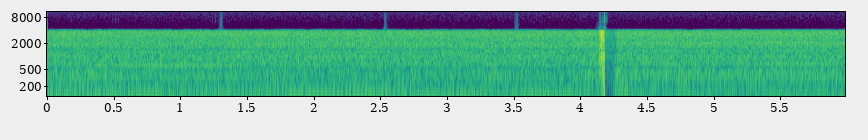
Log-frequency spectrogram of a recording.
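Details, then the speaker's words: Porsche 944 after a timing-belt job, with the AC-compressor/alternator serpentine belt removed: idles smoothly and steadily with one sharp click; it won't start with the belt on, cause still unknown. "okay you see the car started everything is okay here is i guess yeah everything is fine doesn't seem to have any problem whatsoever"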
